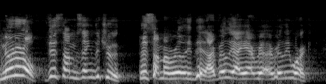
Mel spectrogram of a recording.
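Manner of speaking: high, pleading insistence; desperate protest. Retold or imitated. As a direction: beg Dad to believe you, voice leaping up. Son insists he truly worked.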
